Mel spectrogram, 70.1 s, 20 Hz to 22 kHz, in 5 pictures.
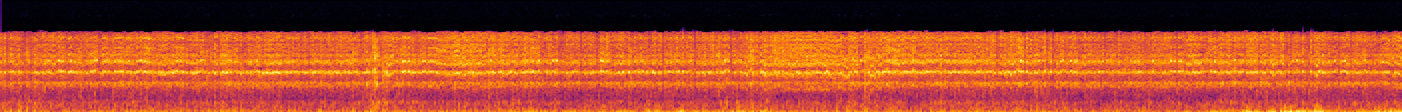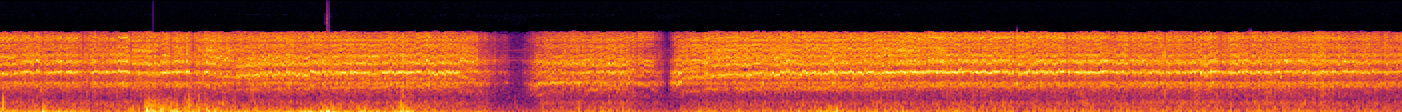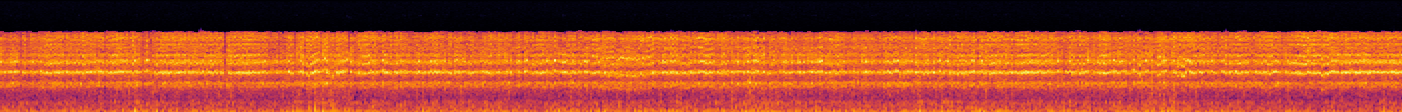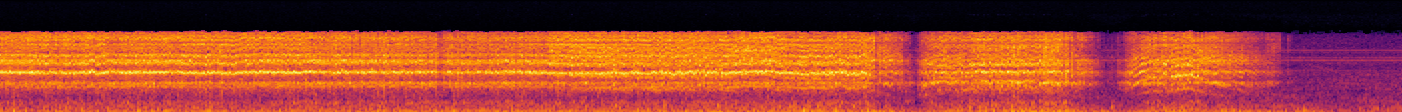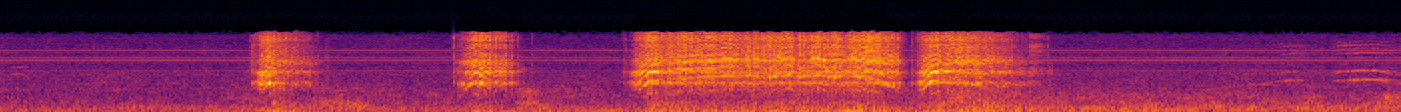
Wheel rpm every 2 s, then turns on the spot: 230, 230, 230, 230, 220, 230, 230, 230, 200, 130, 150, 220, 240, 240, 230, 230, 230, 230, 230, 230, 230, 230, 230, 230, 210, 150, 100, 20, 0, 10, 10, 130, 120, 10, 0.
none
